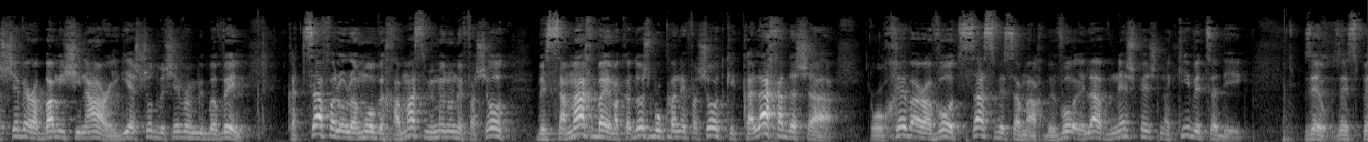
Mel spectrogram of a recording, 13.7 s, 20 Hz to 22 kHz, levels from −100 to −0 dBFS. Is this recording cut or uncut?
cut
